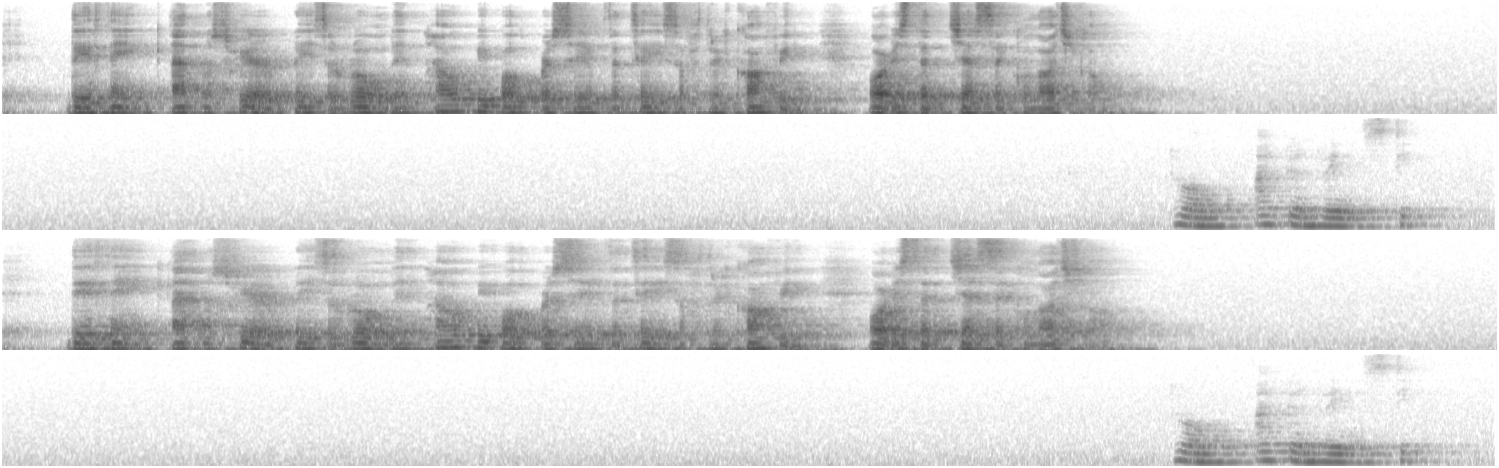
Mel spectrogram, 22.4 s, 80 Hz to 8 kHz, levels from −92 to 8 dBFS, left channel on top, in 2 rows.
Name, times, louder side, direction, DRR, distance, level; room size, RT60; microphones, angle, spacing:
voice 1, 0.5-8.3, left 2 dB, 60° left, 3 dB, 1.7 m, -31 dB
voice 2, 20.0-21.8, equal, 25° left, -1 dB, 1.2 m, -41 dB
19.5 x 9.5 x 2.4 m, 1.4 s
head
